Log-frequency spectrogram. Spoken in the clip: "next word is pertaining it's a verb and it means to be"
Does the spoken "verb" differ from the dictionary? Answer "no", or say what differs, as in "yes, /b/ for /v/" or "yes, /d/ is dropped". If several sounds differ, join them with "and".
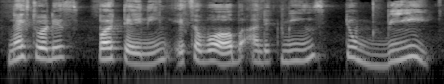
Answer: no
